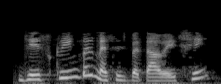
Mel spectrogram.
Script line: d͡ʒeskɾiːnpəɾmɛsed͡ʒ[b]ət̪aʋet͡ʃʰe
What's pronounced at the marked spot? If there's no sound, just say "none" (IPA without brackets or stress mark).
b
